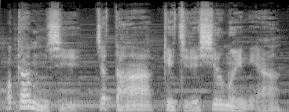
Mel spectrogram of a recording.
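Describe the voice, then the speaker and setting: Man acting an animated, bemused reminiscing man. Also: medium pitch, normal speed, over music, natural voice. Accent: Taiwanese. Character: bemused man recalling his puzzled boyhood. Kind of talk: Taiwanese radio drama monologue.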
